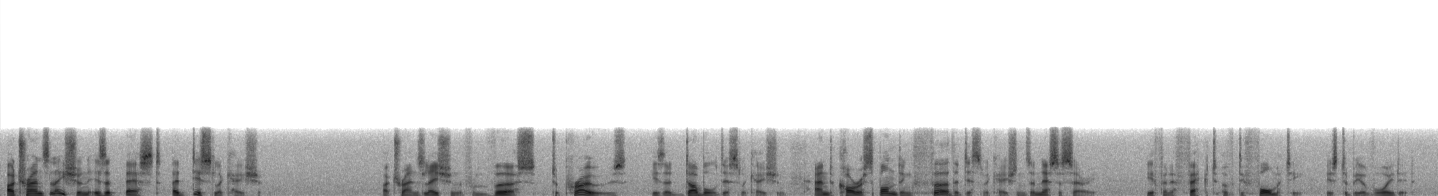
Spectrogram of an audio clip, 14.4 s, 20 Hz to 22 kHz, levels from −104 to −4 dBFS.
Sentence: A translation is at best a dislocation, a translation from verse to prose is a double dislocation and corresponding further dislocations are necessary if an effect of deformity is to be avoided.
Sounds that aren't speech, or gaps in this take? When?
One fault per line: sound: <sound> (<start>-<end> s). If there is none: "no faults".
no faults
